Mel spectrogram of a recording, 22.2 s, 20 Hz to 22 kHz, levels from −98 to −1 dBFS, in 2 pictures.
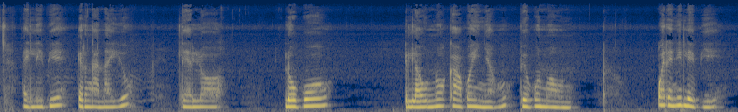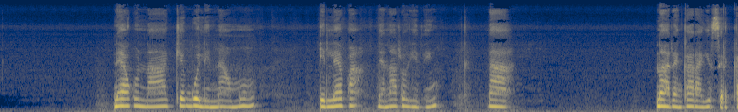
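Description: The clip is speech with one sharp click at 7.05 s. The fault is dropped samples. Only a handful are gone, a fraction of a millisecond in all. That is far too little to remove any sound. The waveform simply jumps from one value to a later one, and that step is heard as the click. In a spectrogram it would show as a thin vertical line. The likely cause is a brief loss of a few samples in the stream.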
